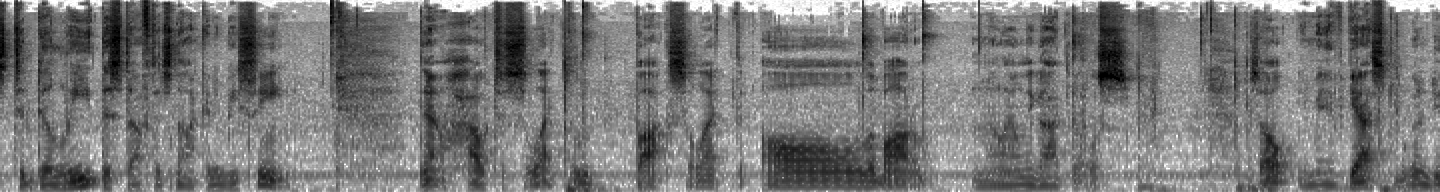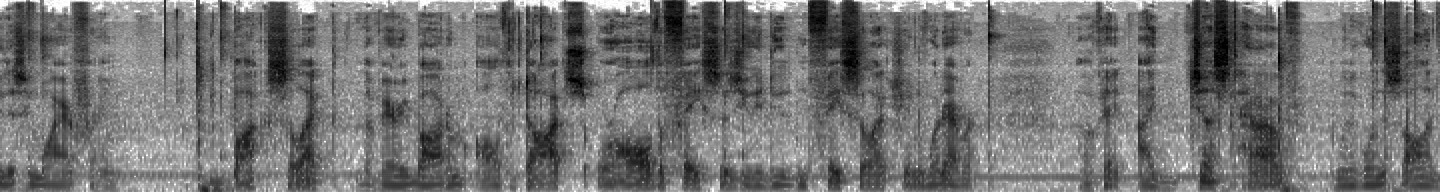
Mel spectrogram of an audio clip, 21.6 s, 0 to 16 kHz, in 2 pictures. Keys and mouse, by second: 4.2 b, 8.5 a, 9.2 KP_1, 10.4 z, 12.3 b, 16.2-18.0 drag, 18.2-20.4 middle drag, 20.4 z.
